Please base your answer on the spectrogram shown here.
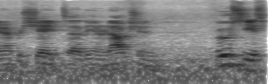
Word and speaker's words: Foosye: I appreciate the introduction fousi is pronounced f o SE and it's taken from the words food system fousy is the market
